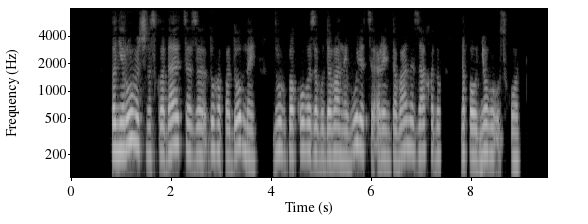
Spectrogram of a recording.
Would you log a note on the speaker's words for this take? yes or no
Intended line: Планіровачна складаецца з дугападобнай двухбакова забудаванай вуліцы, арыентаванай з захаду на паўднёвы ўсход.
no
